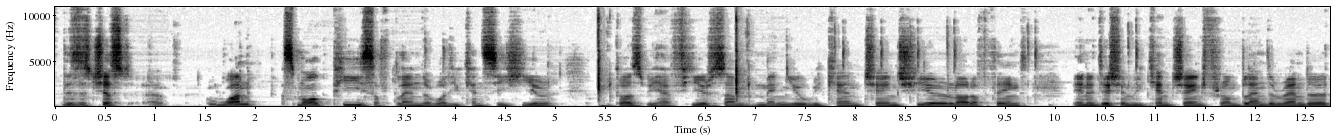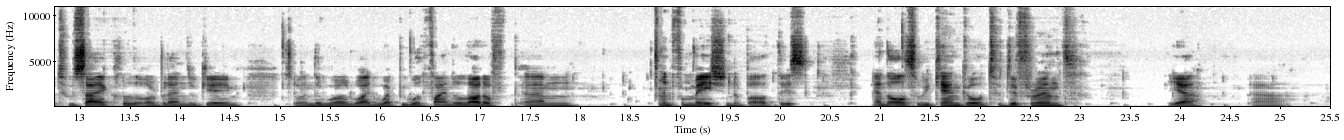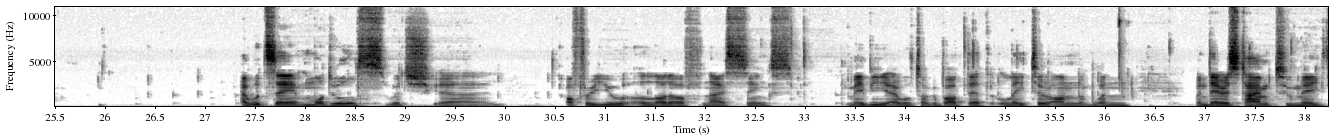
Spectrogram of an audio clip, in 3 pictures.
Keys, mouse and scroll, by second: 3.7 middle click, 5.4 n, 6.8 n, 7.8 click, 8.2 click, 8.6 click, 8.9 click, 9.7 click, 10.7 click, 15.0 click, 16.3-19.3 middle drag, 21.2 click, 32.9 click, 34.6 middle click, 36.1 Escape, 36.6-37.6 middle drag, 37.9-38.2 middle drag.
